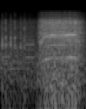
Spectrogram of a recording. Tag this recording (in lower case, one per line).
mechanisms
camera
